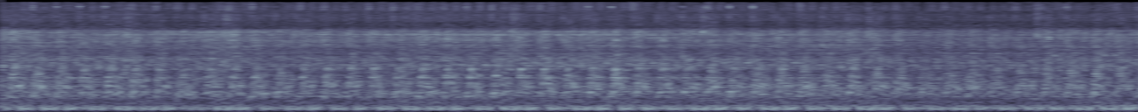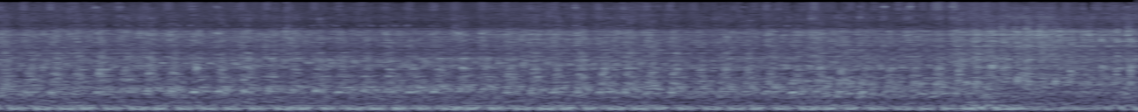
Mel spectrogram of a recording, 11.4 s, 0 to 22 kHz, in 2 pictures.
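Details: 2002 Harley-Davidson Ultra twin cam EFI V-twin at idle: lumpy idle with odd irregular clatter, a few beats per second, over the deep exhaust thump; source of engine noise unknown.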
